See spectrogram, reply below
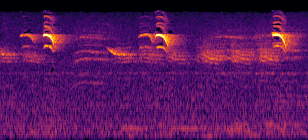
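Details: Willow tit calling: three bursts roughly a second apart, each a high thin chip running into a hoarse, buzzy drawn-out note, with faint rustling between calls.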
